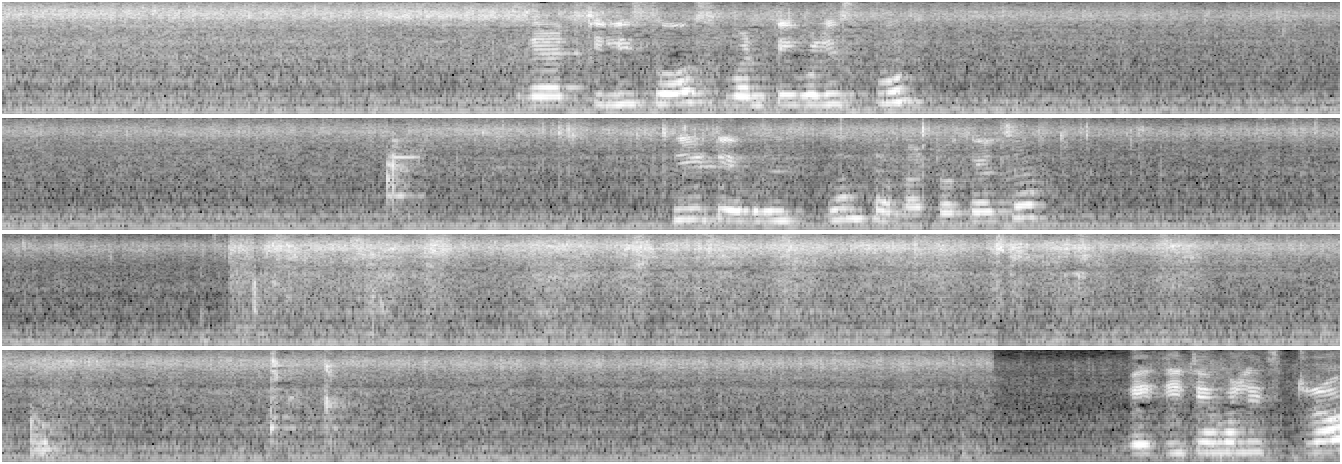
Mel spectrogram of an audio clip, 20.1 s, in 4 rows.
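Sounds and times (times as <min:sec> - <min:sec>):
steady low hum: 0:00.0 - 0:20.0
vegetables sizzling in a pan: 0:00.0 - 0:20.0
spatula scraping a pan: 0:10.9 - 0:14.6.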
